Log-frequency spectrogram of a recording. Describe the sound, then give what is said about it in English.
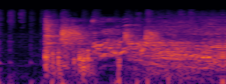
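A cue ball strikes during a pool game in a played video clip, a sharp crack followed by a dense, noisy wash of sound that keeps going to the end. “This right here is a clip of three guys playing pool. You're gonna miss. He's taking a shot.”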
